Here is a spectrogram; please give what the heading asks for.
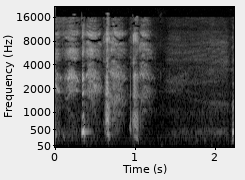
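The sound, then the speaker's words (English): Coughing from someone who has just eaten sour Warheads candy: several short, harsh bursts close together, a quiet pause, then one more cough, all fairly faint. “Oh, my goodness. Making me cough, yo.”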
